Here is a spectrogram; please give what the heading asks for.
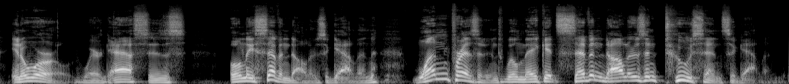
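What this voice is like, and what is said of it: Movie-trailer announcer voice. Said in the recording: “is that the guy who does the movie trailers?”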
